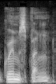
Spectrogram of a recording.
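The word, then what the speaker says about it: Grimspound: hut circles and uh Grimsound or Grimspun as it's uh pronounced on Dartmore may well have influenced the name of Grimpen which we know as associated with the great Grimpen Meyer.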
